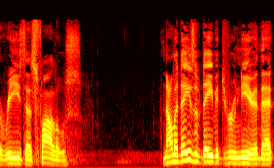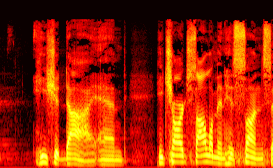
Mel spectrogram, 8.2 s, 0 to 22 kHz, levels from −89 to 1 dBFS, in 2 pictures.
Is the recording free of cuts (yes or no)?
yes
